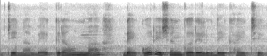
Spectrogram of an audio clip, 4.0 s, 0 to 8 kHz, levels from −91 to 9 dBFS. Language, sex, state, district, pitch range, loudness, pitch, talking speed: Gujarati, female, Gujarat, Valsad, 150-205 Hz, -18 LUFS, 165 Hz, 105 wpm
